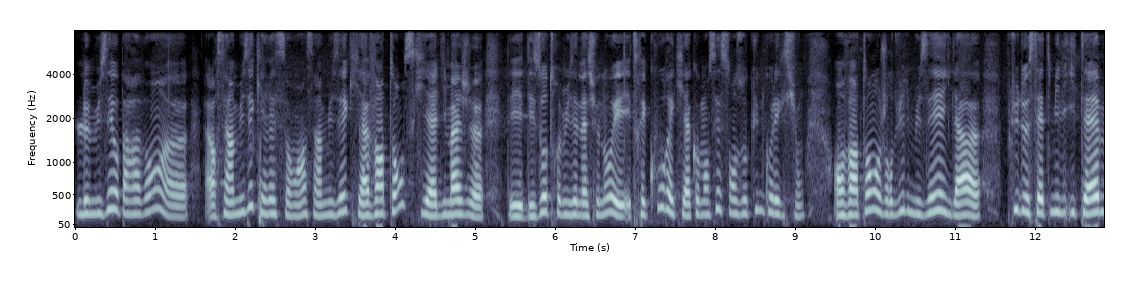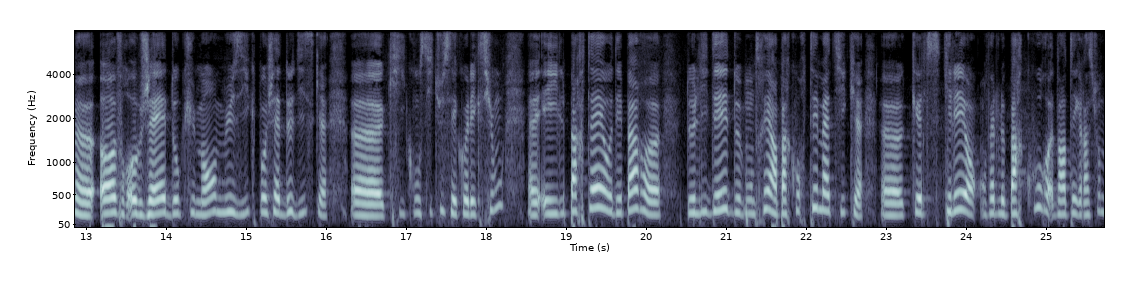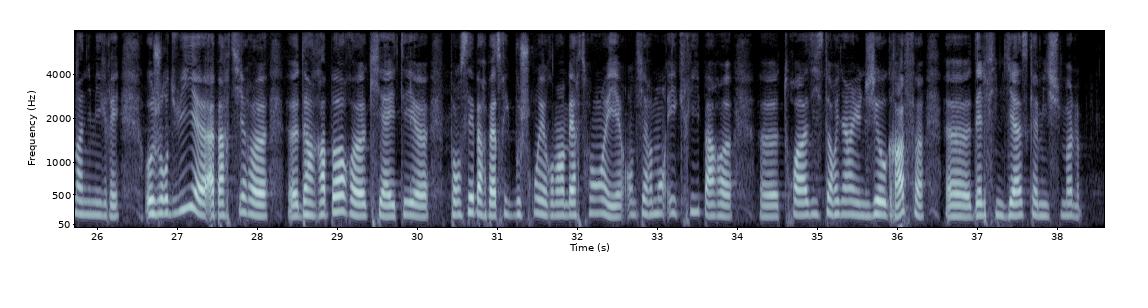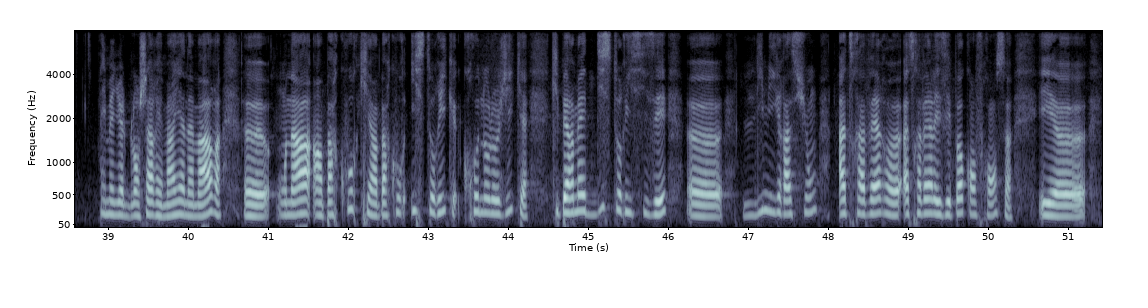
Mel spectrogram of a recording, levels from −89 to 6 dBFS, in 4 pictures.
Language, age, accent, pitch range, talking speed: French, 30-49, French, 185-230 Hz, 185 wpm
